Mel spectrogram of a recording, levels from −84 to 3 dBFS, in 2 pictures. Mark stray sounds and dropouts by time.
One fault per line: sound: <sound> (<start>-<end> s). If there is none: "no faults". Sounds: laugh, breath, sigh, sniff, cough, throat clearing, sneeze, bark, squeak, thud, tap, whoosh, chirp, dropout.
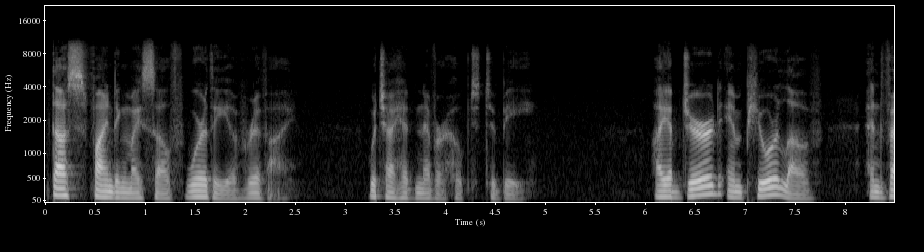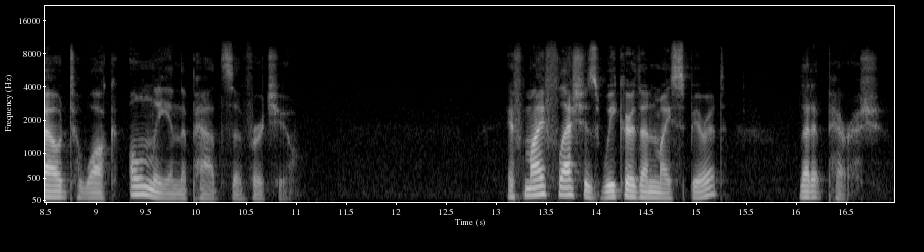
no faults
